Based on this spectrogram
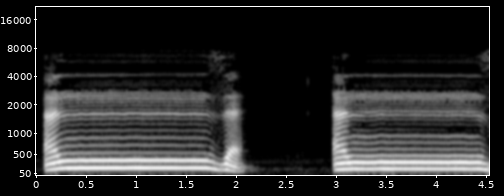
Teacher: انزلنا، انز، یعنی ما در حقیقت ابتدای مخرج زا هستیم، در حالی که نون رو هم مخفی کردیم به این شکل انز، انزلنا، که دو حرکت هم قنشو، یعنی اون صدایی که در فضای بینی هست، بایستی حتما انجام بدیم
